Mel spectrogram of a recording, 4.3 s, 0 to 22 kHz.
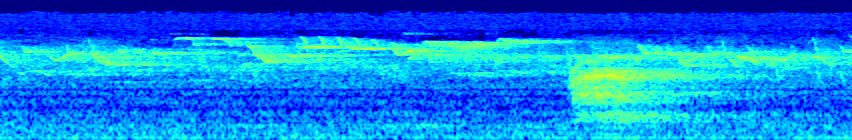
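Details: Young roe deer buck, under a year old, at a wayside in May around 6 in the morning, giving one short, harsh, broadband bark as it runs off after watching the person filming; continuous high birdsong chorus behind.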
